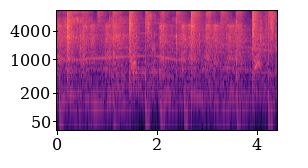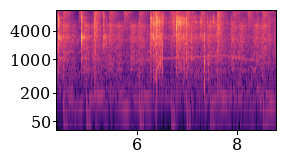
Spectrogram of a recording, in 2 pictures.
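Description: Music with a heavy, steady beat and a synth line that glides up and down in pitch, with two brief hissing bursts about six and a half seconds in.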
